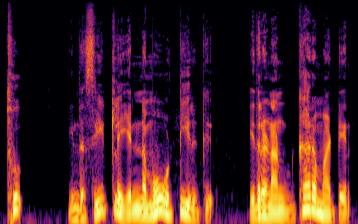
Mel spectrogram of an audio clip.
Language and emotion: Tamil, disgusted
